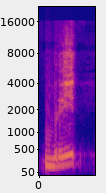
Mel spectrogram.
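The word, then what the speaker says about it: ברית: Dalam bahasa Ibrani, Brit ya atau bris dalam pengucapan klasik berarti perjanjian.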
